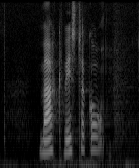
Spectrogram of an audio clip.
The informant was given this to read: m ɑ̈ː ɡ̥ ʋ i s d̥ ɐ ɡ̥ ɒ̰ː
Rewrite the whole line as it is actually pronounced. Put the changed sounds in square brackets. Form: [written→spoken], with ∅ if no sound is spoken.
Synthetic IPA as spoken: m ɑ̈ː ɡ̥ ʋ [i→e] s d̥ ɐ ɡ̥ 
